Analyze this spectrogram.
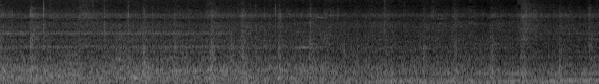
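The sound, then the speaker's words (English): A freight train rolls steadily along the tracks, a continuous low rumble with faint clicking and metallic squeals, fairly loud with no voices. “They called him the railroad killer, and for more than a decade he crisscrossed the US by freight train, jumping off at random and bludgeoning his victims to death with whatever blunt object he could find.”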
